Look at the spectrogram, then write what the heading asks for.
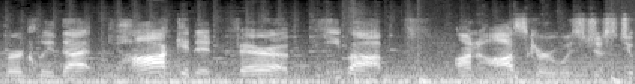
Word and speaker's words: B-Boop: And for those of you wondering if we are able to read or not, I know it is spelt B-Boop, but they say it is pronounced Bebop, so you just gotta trust us with it.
